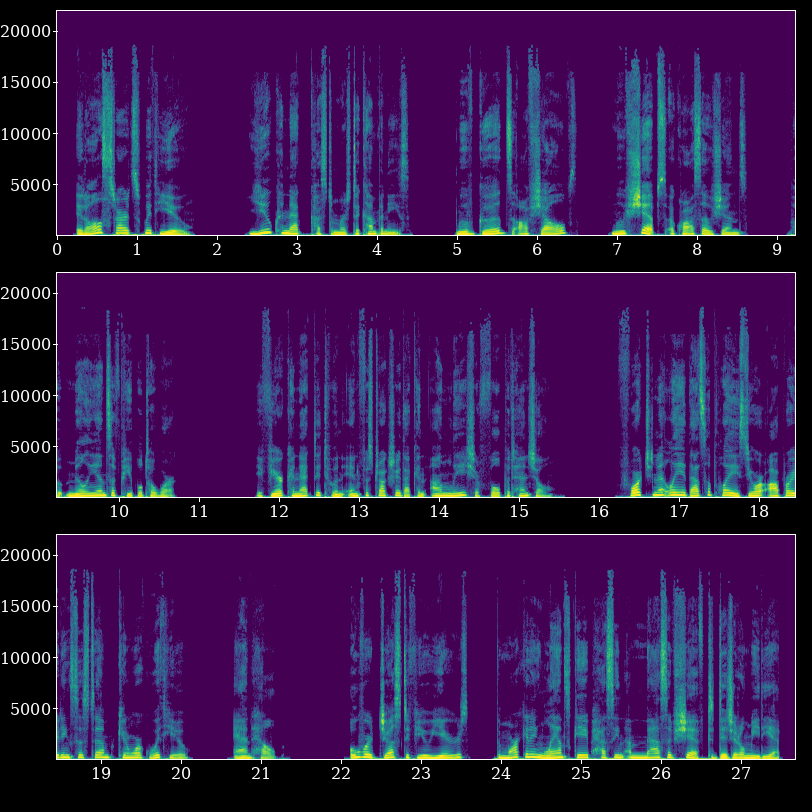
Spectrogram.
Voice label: female american voice over narrative; english american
